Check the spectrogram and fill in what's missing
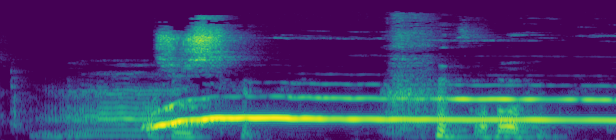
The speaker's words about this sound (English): As you hear a howl in the distance.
